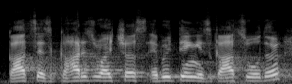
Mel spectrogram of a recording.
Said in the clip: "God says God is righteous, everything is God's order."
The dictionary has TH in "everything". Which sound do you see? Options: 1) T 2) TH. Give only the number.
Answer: 1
